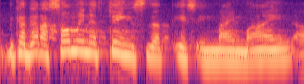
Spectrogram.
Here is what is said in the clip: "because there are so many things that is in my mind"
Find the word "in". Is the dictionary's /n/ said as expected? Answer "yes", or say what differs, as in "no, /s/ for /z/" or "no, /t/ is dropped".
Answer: yes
